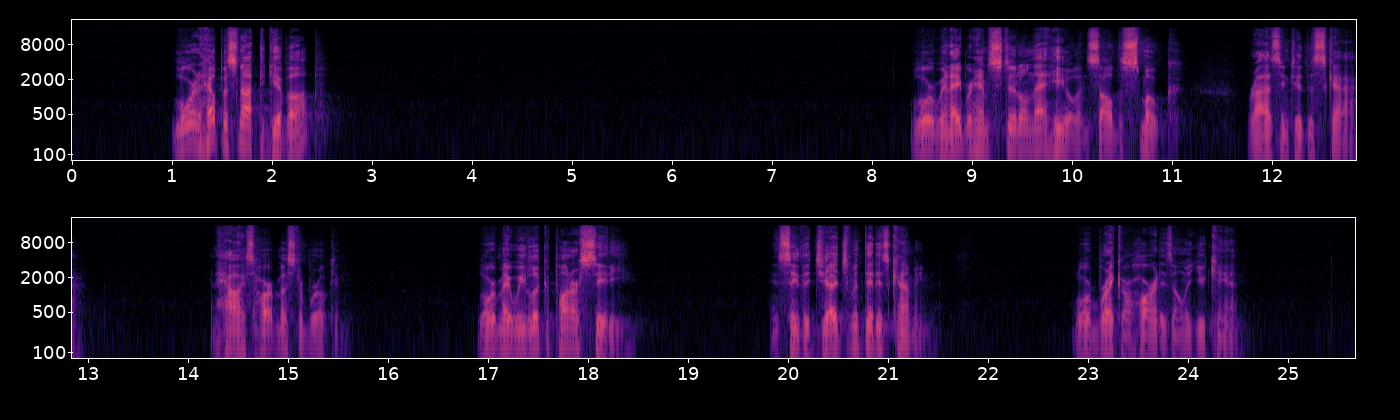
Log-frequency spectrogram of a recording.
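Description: A middle-aged man speaks slowly and calmly with long pauses, heard through a microphone in a large echoing room.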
